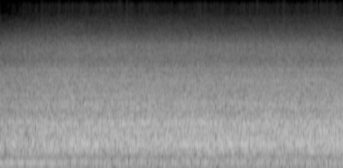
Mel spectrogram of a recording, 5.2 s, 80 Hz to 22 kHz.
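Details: 2009 Ford Escape six-cylinder (about 3.0 L) after intermittent misfire diagnosis: even, steady idle hum with no skips or stumbles; power balance flat, all cylinders contributing, idling smoothly.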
